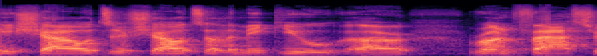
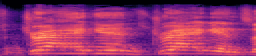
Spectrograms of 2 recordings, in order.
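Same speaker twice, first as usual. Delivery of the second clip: panicked villagers crying out; 10 semitones higher, slower than usual. Retold or imitated. Villagers panic at dragon attack.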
